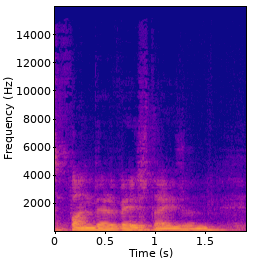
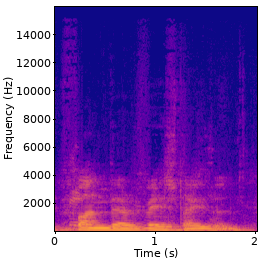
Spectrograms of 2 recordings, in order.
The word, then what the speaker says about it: Van der Westhuizen: So my name is PD, and my surname, which I am sure most of you may have seen and been like, how do you say that? it's Van der Westhuizen. So yes, again, Van der Westhuizen.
